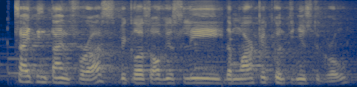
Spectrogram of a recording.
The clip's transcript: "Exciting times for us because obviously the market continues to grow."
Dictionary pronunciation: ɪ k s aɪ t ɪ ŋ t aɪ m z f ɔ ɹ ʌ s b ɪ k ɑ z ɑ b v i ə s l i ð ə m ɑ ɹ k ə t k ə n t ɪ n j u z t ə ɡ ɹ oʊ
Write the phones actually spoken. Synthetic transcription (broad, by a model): k s aɪ t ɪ ŋ t aɪ m f ɔ ɹ ʌ s b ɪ k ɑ s ɑ b v i ə s l i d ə m ɑ ɹ k ə t k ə n t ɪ n j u s t ə ɡ ɹ oʊ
